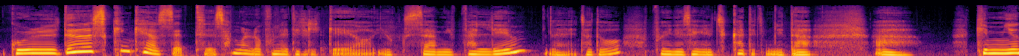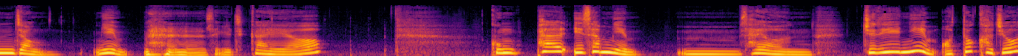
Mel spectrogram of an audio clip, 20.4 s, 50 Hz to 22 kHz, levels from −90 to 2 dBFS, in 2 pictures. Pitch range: 150-235 Hz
